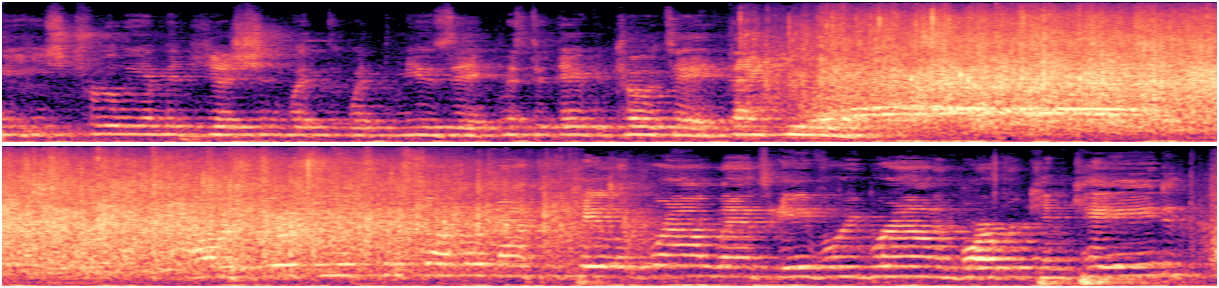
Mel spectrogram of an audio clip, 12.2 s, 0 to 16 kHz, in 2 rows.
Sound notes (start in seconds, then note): 3.6 audience clapping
